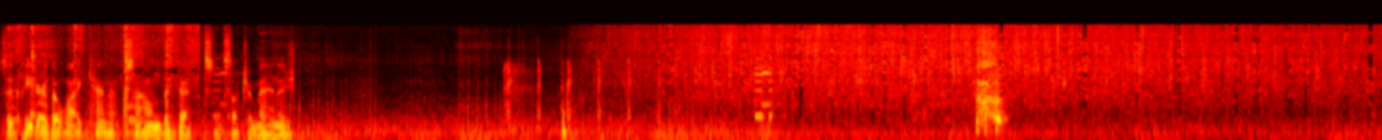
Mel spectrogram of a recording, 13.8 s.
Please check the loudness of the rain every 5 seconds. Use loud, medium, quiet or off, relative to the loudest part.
off, loud, loud.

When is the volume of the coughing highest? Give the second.
10 s.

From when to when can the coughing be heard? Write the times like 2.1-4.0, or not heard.
0.1-2.0, 5.0-6.8, 9.2-10.1.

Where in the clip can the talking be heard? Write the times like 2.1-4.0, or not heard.
0.0-3.0.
